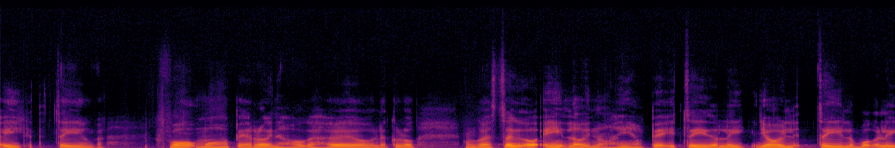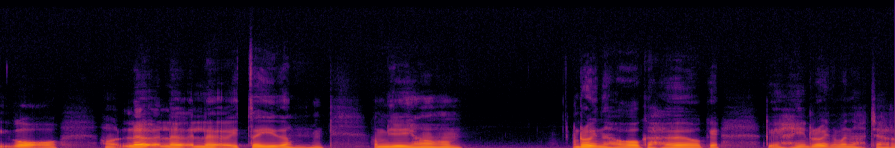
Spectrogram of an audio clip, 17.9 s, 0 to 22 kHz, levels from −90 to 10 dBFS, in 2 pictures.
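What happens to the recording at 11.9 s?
At 11.9 s the audio is intact, with no dropout, click, distortion or other fault at that moment.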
